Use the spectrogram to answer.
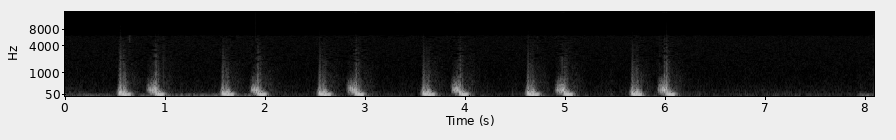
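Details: Simulated late systolic murmur, heart beating 60 times per minute, murmur added late in systole just before the second sound; nursing heart-sound assessment teaching recording.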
